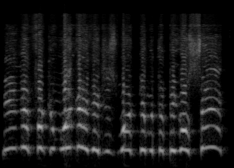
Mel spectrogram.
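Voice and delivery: a shrill imitation of the friend; Ricky's voice. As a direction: squeal it like Ricky. Ricky answers.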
